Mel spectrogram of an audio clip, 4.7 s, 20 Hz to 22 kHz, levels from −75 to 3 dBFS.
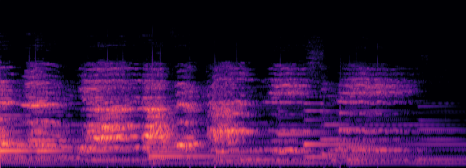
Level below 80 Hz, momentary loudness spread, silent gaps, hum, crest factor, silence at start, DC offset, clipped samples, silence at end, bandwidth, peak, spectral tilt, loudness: -70 dBFS; 14 LU; none; none; 18 dB; 0 s; under 0.1%; under 0.1%; 0 s; 11 kHz; -8 dBFS; -4.5 dB/octave; -24 LUFS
